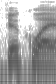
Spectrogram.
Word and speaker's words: Fuqua: left-hand Lane that is Mike Fuqua or is it Fuquay I keep hearing two different pronunciations of it it is Fuquay I've been wrong my entire life Mike fukway 453.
